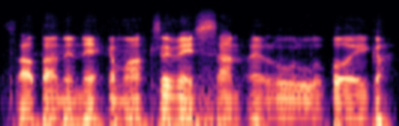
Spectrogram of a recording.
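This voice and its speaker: A man's voice: low-pitched, fairly even intonation, bright, forceful tone, a little hiss or hum. A man voicing a shrewd, bossy pawnbroker in a comic amateur dub, haggling in a blunt, teasing, exclamatory way.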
